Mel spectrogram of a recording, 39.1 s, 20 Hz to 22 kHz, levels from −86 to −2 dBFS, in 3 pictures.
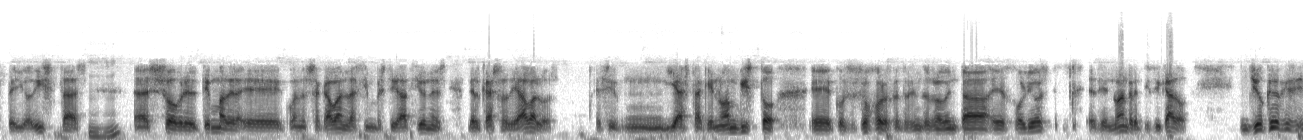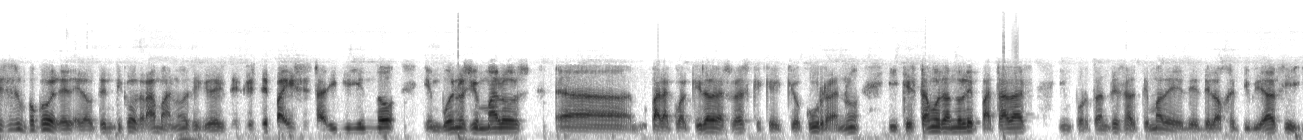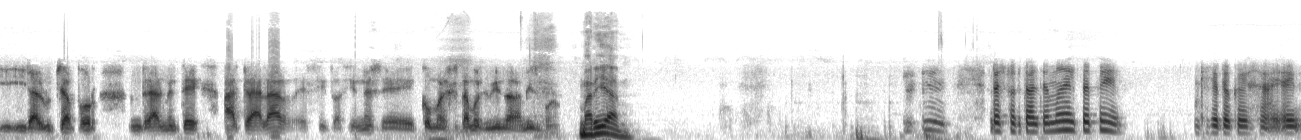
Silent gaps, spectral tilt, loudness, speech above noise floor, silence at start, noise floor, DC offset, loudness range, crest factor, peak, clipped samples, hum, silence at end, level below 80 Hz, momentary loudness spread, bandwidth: none; -6 dB/octave; -21 LUFS; 45 dB; 0.1 s; -67 dBFS; under 0.1%; 4 LU; 18 dB; -4 dBFS; under 0.1%; none; 0 s; -54 dBFS; 13 LU; 14.5 kHz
